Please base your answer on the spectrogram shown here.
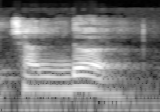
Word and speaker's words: Chandra: Chandra would have to be, but then again they say Chanda. They change it.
